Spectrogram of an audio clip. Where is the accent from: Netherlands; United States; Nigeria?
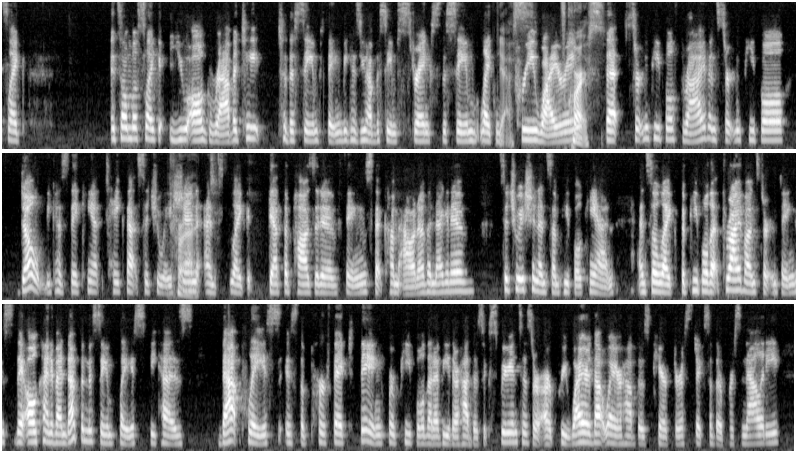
United States; Phoenix, Arizona; now in San Diego, United States; So I grew up in Phoenix, Arizona.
